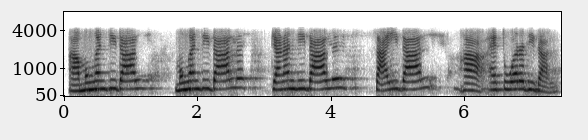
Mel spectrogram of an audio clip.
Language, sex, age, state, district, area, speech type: Sindhi, female, 60+, Maharashtra, Thane, urban, conversation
